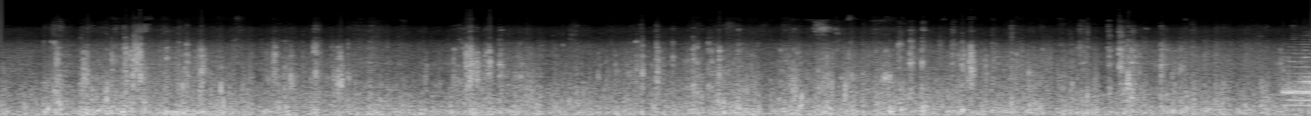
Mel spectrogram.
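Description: Moving passenger train, with the carriage rattling and irregular knocks and clatters from the running gear over a steady rumble, and wind on the microphone. Music starts right at the end.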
